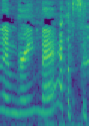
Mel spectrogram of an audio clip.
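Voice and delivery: slow, high, laughing shout. Real, not acted. Host trying to quote the biker, breaking up in laughter. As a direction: laugh through every word. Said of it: "Finish it".

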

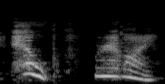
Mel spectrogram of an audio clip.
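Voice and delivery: high, loud cry for help; frightened yelp. A narrator's reading. Apprentice waking in a strange place, yelping high. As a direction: call out lost and scared. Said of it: "I yelped".

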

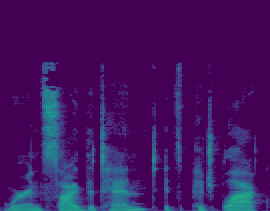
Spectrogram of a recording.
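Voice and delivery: ordinary talk

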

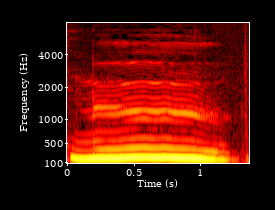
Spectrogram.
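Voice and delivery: slow loud moo; mooing cow. Acted. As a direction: moo it out slowly. Cow sound.

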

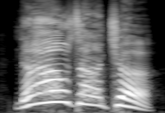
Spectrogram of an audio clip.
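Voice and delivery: high, loud, drawn-out slow call; urgent shout. Acted. Ratapi shouting to Zancha to act, slow, high and loud. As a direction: stretch out the command.

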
